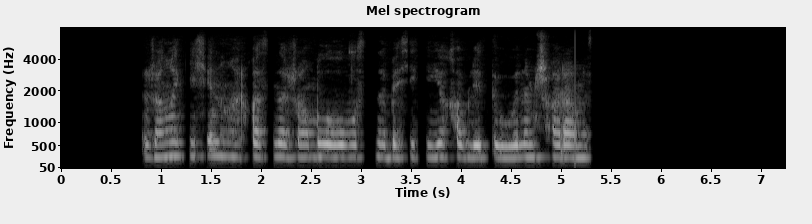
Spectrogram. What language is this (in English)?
Kazakh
